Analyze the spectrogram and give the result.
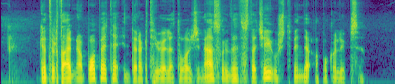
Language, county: Lithuanian, Klaipėda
